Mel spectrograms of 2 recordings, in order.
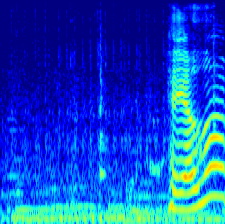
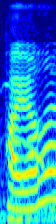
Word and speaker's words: paella: What about some Pella. Paella.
